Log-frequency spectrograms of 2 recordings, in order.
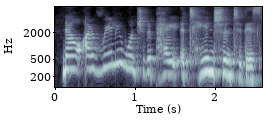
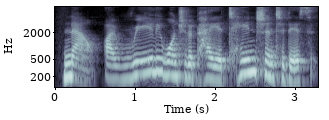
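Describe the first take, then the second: First: The voice is pitched high throughout. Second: The voice is pitched low throughout. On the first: The speaker sounds flippant and less attention-grabbing. The speaker calls it wrong. "Here it is in a high-pitched tone" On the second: The speaker sounds serious and means business. The speaker calls it right. "And here it is again in a low-pitched tone"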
